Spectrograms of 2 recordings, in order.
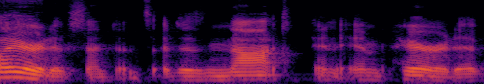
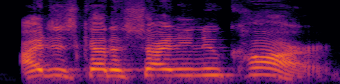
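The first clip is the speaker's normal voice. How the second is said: high-pitched, thrilled announcement; exclamatory example read with excitement; excited exclamation; 10 semitones higher, 4 dB louder than usual. Shown as a demonstration. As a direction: exclaim it with delight, pitch well up. Reads example of exclamatory sentence.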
